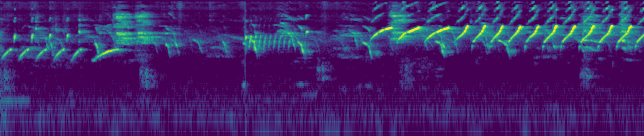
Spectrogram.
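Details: Canary singing to tutor young canaries: varied slurred whistles, some softer scattered notes, then a fast series of rising-falling whistled loops over faint background hiss.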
